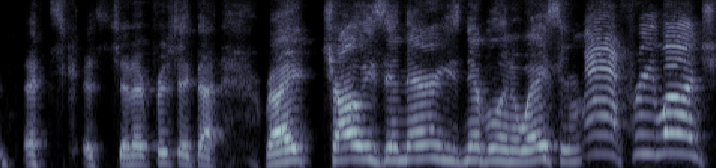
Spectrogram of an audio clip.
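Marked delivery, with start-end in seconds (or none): 3.9-4.8 little crab voice, way up high. Telling a story about a crab at a bait pot: Charlie the crab voice. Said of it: "Charlie sounds like this".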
